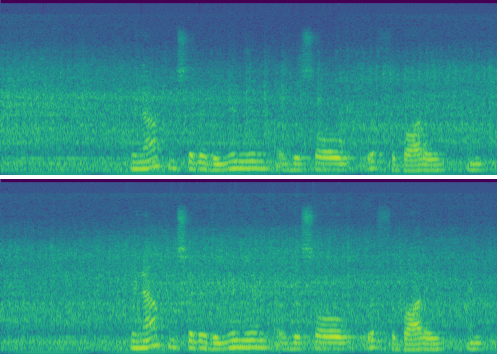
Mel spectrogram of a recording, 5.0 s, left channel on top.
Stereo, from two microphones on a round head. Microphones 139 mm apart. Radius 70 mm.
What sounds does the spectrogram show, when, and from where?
1.3 s a man speaking: 30° right (ahead or behind), 1.1 m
